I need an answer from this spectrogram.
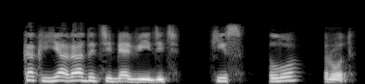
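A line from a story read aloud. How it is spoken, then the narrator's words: Hoarse rasp. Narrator (Russian): прохрипела Тифлингесса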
